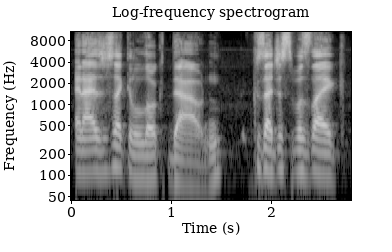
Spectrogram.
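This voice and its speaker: A man's voice: on the low side, normal speed, fairly bright tone. A young man talking casually to his livestream viewers, gushing and frank, with many fillers and repeats. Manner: chatty, frank and sometimes profane. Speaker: livestream host.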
